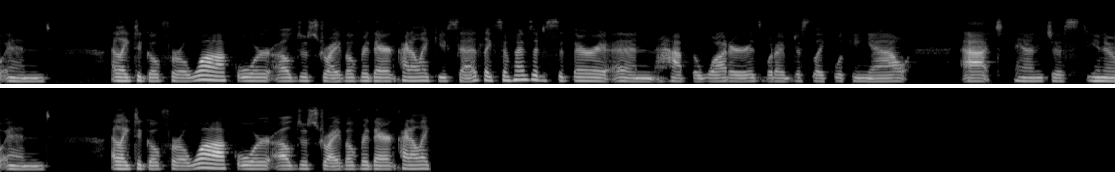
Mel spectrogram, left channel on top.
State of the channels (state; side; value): drops out; right; at 4.3 s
